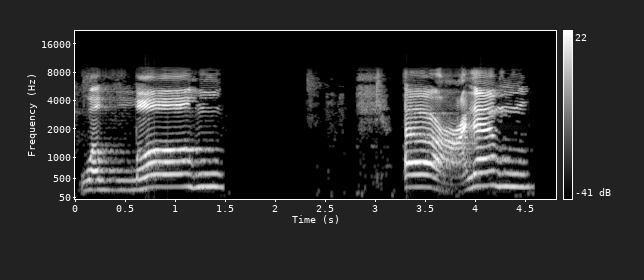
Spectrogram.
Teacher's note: Hati-hati di sini, baca dulu hamzahnya baru menekan di ain. Jadi bukan huruf ain dua-duanya.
